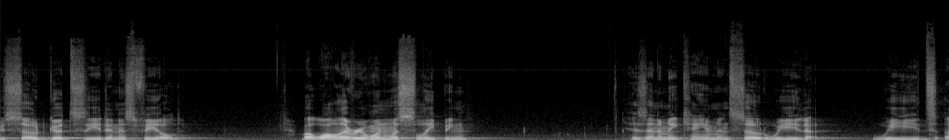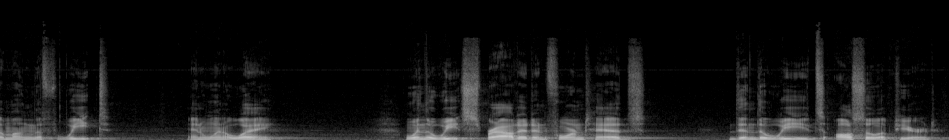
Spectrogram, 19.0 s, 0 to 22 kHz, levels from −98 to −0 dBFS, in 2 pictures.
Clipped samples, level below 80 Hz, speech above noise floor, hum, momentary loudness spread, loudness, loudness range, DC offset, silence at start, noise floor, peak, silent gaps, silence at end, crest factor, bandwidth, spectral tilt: under 0.1%; -66 dBFS; 36 dB; none; 13 LU; -34 LUFS; 7 LU; under 0.1%; 0 s; -70 dBFS; -16 dBFS; none; 0.1 s; 20 dB; 15 kHz; -6 dB/octave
